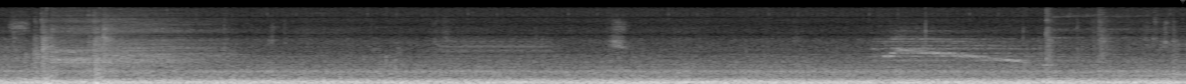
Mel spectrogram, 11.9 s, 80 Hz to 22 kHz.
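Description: Inside a 521 series electric train running: a steady low rumble of the wheels and running gear on the track. A knock about half a second in, and a faint falling whine around nine to ten seconds in.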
